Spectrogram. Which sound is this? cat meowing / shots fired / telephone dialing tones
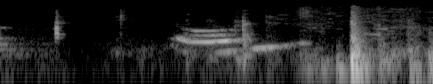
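cat meowing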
